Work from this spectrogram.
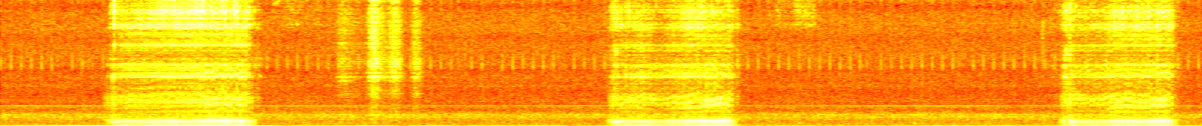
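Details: Lulu, a drowsy female dog, snores in a quiet room. Three long, gravelly rattling breaths about four seconds apart, each deep and buzzy, with soft breathing noise between them.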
